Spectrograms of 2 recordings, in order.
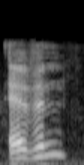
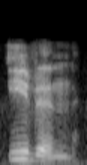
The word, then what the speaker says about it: even: to the word even instead of uh evan it's even it seemed even more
